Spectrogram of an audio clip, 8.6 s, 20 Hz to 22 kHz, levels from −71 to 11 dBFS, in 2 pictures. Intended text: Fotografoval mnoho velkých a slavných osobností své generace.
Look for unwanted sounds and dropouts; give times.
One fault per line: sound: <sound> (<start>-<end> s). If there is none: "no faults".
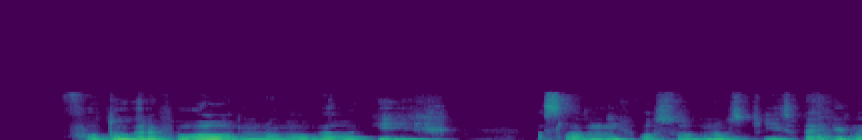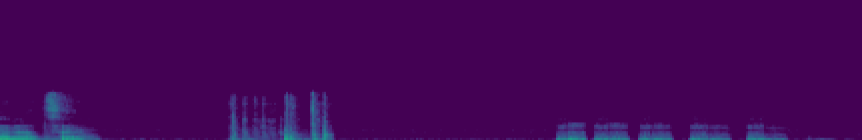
sound: thud (5.4-6.0 s)
sound: laugh (7.1-8.3 s)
